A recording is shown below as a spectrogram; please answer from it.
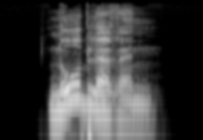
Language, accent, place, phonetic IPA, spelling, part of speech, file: German, Germany, Berlin, [ˈnoːbləʁən], nobleren, adjective, De-nobleren.ogg
- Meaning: inflection of nobel: 1. strong genitive masculine/neuter singular comparative degree 2. weak/mixed genitive/dative all-gender singular comparative degree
